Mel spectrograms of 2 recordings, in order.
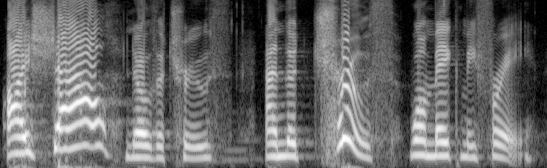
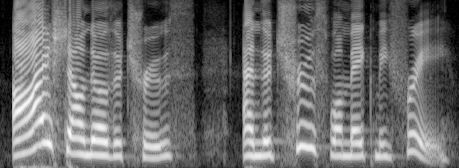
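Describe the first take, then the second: First: SHALL drawn out and pressed, slow; stress on SHALL. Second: I said slower and leaning on I; stress on I. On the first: Pastor demonstrating stressed shall to the congregation, slow emphasis. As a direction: press the word shall, then lean on will. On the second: Pastor stressing I to the congregation, slow and deliberate. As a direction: lean on I in I shall know the truth. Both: Shown as a demonstration. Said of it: "Then you can stress different words in it".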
